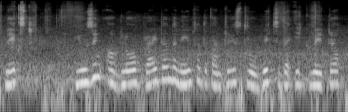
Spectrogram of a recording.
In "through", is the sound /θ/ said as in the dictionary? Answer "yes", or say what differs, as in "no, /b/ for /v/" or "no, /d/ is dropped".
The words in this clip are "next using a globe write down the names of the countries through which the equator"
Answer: no, /t/ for /θ/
